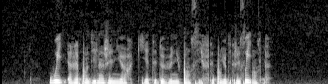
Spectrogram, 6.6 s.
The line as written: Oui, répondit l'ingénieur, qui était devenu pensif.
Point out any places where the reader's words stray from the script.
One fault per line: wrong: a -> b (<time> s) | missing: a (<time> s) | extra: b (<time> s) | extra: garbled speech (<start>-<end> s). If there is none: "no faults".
extra: garbled speech (4.2-5.3 s)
